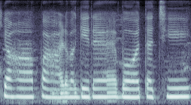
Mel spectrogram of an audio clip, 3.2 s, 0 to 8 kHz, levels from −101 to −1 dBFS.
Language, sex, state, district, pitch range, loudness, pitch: Hindi, female, Chhattisgarh, Raipur, 230-240 Hz, -14 LUFS, 235 Hz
